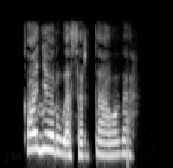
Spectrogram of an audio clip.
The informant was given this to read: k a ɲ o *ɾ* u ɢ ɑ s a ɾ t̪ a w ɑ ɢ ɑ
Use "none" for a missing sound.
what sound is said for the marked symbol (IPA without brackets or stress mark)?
ɾ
